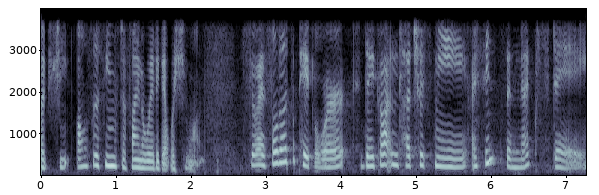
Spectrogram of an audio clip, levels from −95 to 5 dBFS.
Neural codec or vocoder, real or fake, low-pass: codec, 44.1 kHz, 3.4 kbps, Pupu-Codec; fake; 3.6 kHz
